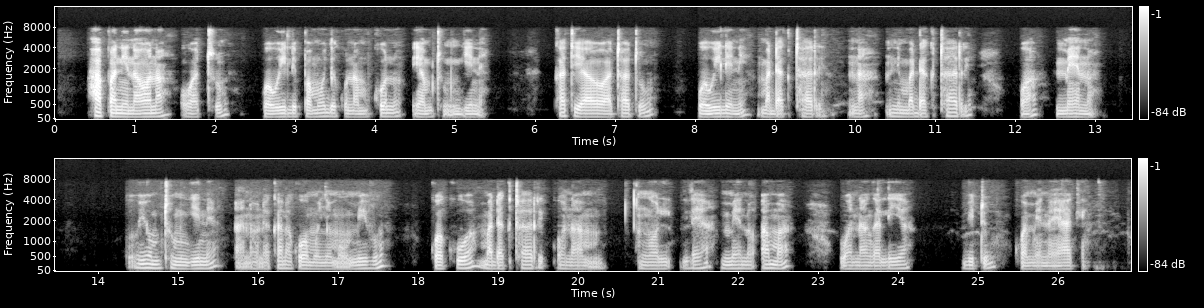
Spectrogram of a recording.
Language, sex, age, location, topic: Swahili, male, 18-24, Nakuru, health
